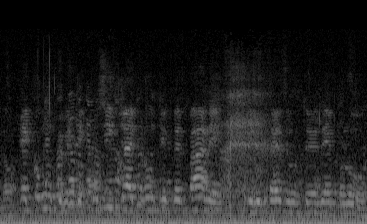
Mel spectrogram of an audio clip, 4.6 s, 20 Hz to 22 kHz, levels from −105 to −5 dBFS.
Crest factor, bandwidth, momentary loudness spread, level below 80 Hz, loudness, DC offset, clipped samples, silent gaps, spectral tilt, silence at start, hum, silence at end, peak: 18 dB; 13.5 kHz; 5 LU; -68 dBFS; -58 LUFS; under 0.1%; under 0.1%; none; -5.5 dB/octave; 0 s; 50 Hz at -65 dBFS; 0 s; -40 dBFS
